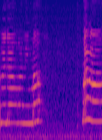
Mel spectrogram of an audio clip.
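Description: A woman's high-pitched, cat-like squealing cries, two of them: a held one that sinks slightly in pitch, then a shorter one starting about a second and a half in.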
